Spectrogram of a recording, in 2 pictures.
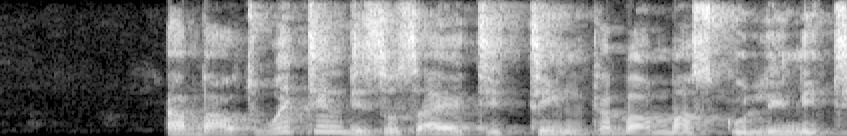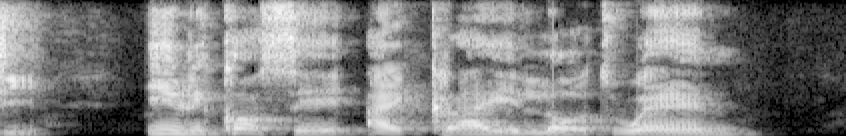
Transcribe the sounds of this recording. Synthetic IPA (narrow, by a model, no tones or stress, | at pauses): abaʊtwetĩndisosaɪətitĩŋkabaʊtmaskulinitʰḭ | iɾikɔseaɪkɾaɪelɔtwɛn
